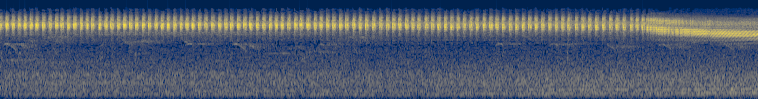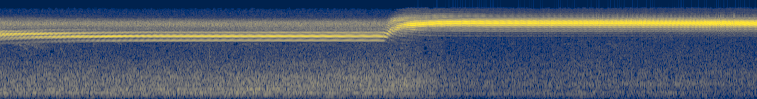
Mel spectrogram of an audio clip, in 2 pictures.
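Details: Kaempfer cicada on a cherry tree singing a long high drone that drops lower in pitch and softens around six seconds, holds there, then jumps back up to a louder shrill buzz near eleven seconds.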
